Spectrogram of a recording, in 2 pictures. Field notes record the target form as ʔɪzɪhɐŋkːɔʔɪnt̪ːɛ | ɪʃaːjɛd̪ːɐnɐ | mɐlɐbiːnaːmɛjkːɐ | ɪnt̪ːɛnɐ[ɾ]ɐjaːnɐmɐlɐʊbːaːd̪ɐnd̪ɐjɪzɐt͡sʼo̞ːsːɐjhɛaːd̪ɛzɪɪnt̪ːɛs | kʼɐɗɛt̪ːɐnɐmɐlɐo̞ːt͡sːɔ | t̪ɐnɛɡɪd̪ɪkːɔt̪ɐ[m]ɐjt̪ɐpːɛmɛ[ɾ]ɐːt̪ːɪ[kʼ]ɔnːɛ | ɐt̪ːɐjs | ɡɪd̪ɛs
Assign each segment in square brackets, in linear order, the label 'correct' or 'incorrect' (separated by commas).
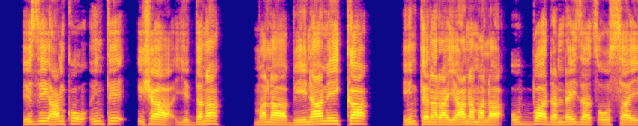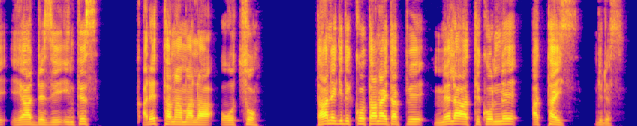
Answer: correct, incorrect, incorrect, incorrect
